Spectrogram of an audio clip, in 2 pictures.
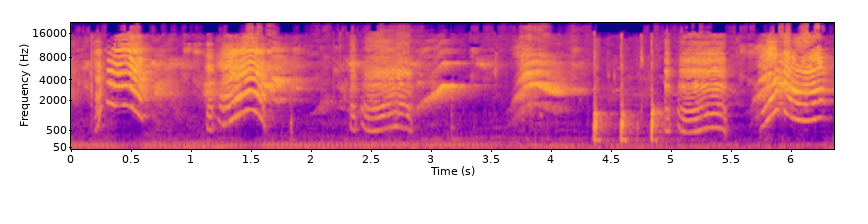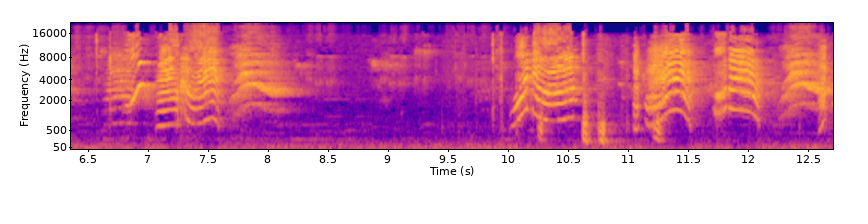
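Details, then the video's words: Parrot kept as a pet, saying 'mummy', 'papa' and 'radhe radhe'. It gives a long series of rhythmic, arched, nasal word-like calls in clusters, with a pause midway, and faint human voices are also audible. "Talking mummy papa|| mummy vala parrot || mithu bolo radhe radhe"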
